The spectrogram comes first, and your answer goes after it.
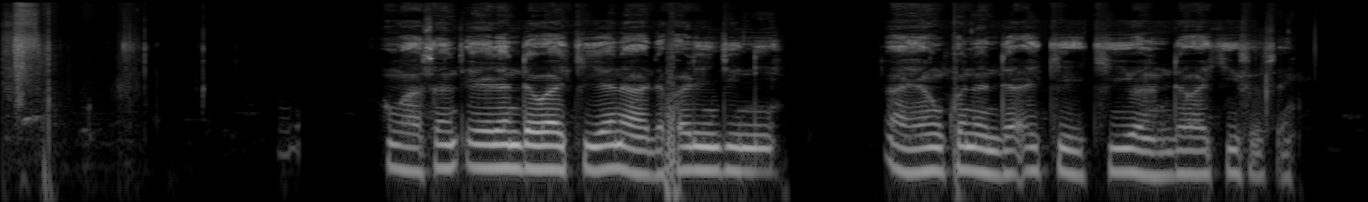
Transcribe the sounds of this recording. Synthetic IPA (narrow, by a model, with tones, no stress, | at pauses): waː˨sɐ˦nsʼeː˦ɽɛ˦nda˦waː˦kʲiː˦jɐ˦naː˨da˨ɸɐ˦ɽɪ˦nd͡ʒɪ˦niː˦ | ʔa˨jɐ˦ŋkʷʊ˦nɐ˨nda˨ʔa˦kʲeː˨kʲʰiː˦wɔ˨ndɐ˦waː˦kʲiː˦soː˨sa˦j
